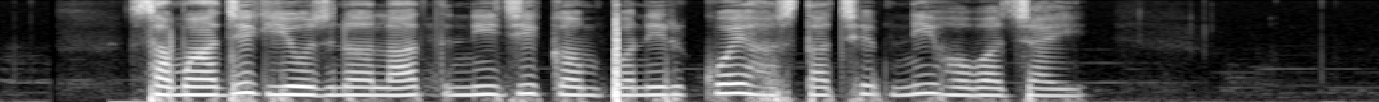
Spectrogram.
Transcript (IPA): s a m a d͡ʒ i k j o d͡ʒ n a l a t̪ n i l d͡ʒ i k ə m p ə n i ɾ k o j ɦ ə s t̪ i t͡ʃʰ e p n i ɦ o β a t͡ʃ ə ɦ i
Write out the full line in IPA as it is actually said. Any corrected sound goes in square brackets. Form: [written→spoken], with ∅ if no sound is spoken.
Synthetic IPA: s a m a d͡ʒ i k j o d͡ʒ n a l a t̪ n i [l→∅] d͡ʒ i k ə m p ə n i ɾ k o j ɦ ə s t̪ [i→a] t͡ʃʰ e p n i ɦ o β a t͡ʃ [ə→a] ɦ i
